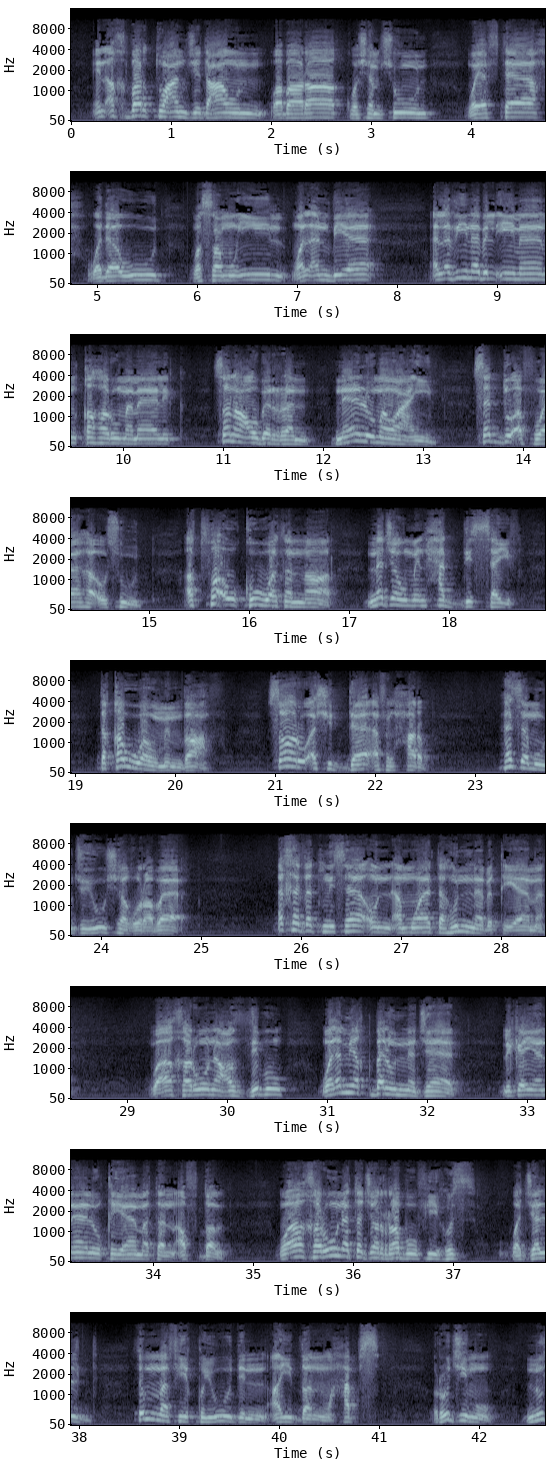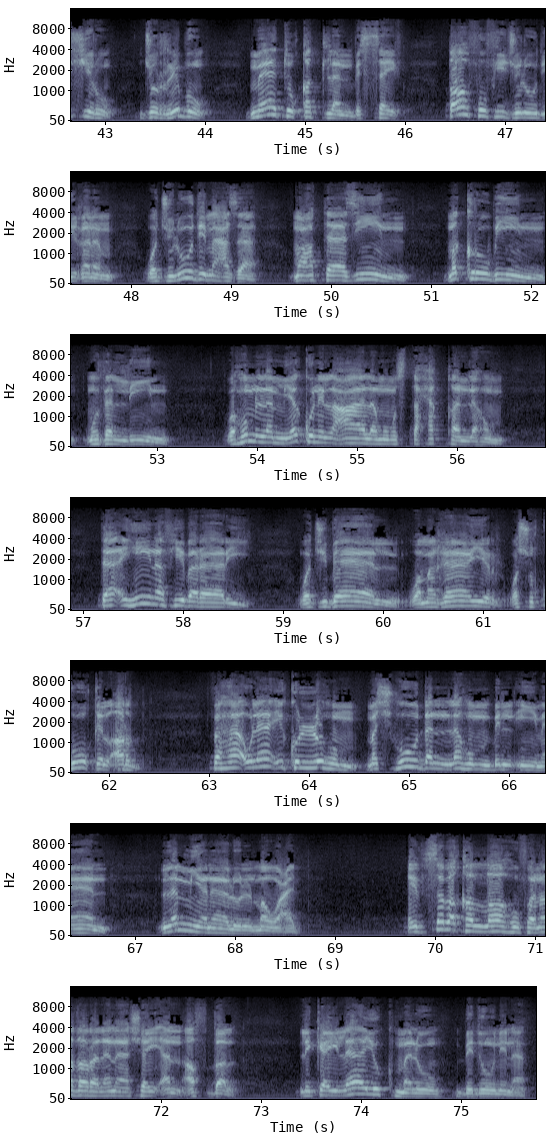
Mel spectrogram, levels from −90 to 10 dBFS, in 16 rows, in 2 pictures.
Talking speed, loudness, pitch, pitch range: 85 wpm, -21 LUFS, 145 Hz, 125-175 Hz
